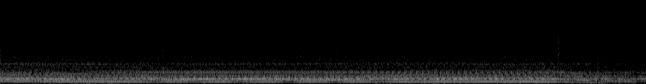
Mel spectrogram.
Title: E39 M5 vibration sound at idle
